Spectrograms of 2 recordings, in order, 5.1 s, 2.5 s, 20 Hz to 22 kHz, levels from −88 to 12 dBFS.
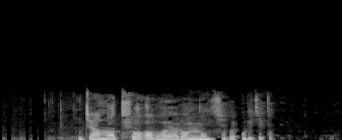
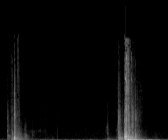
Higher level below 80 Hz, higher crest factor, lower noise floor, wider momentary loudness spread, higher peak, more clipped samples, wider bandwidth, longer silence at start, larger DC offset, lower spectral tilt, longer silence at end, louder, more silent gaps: second, -66 dBFS vs -28 dBFS; second, 16 dB vs 26 dB; first, -66 dBFS vs -57 dBFS; second, 13 LU vs 22 LU; about the same, -2 dBFS vs 0 dBFS; neither; second, 8 kHz vs 16.5 kHz; first, 1.15 s vs 0.2 s; neither; about the same, -5 dB/octave vs -6 dB/octave; first, 1.05 s vs 0.3 s; first, -17 LUFS vs -24 LUFS; neither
